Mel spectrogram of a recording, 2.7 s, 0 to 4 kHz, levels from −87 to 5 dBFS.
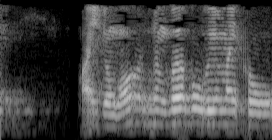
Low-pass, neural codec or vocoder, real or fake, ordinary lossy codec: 3.6 kHz; vocoder, 22.05 kHz, 80 mel bands, Vocos; fake; MP3, 16 kbps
